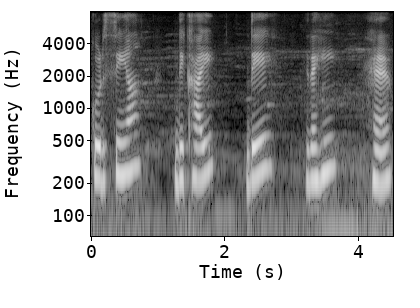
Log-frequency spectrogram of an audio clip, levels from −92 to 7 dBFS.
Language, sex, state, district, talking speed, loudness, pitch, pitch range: Hindi, female, Delhi, New Delhi, 65 wpm, -15 LUFS, 225 Hz, 210-250 Hz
